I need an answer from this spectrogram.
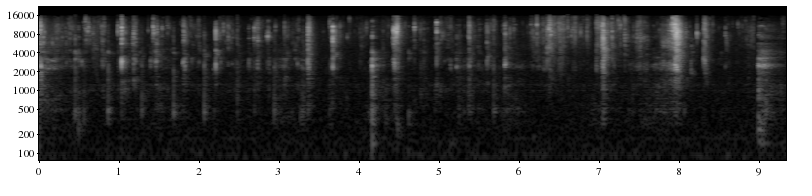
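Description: Close-miked wet eating of rotisserie chicken dipped in cheese sauce: chewing and lip smacking heard as a run of irregular sticky clicks, the loudest smack about eight seconds in.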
